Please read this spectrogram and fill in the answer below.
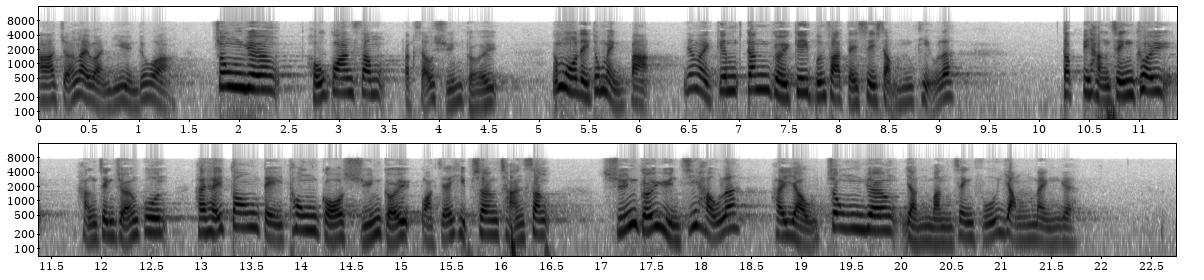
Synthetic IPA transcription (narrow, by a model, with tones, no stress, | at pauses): ʔaː˨˧t͡ʃœː˨˥ŋlɐ˨˧jwɐ˨˩njiː˨˧jy˨˩nt̪o˥wa̰ː˨˩ | t͡sʊ˥ŋjœː˥ŋho˨˥wkʷaː˥nsɐ˥mt̪ɐ˨k̚sɐ̰˨˥wsyː˨˥nkɵ˨˥ɥ | kɐ˨˥mŋɔː˨˧t̪e˨jt̪o˥wmɪ˨˩ŋpa̰ː˨˧k̚ | jɐ˥nwɐ˨jkɐ˥nkɵ˧ɥke˥jpuː˨˥nfaː˧t̚t̪ɐ˨jse˧jsɐ˨p̚m̩˨˧˦t̪ʰḭː˨˩wlɛː˥ | t̪ɐ˨k̚piː˨t̚ɦɐ˨˩ŋt͡sɪ˧ŋkʰɵ˥ɥ | hɐ˨˩ŋt͡sɪ˧ŋt͡ʃœː˨˥ŋkuː˥nhɐ˨jɦɐ˨˥jt̪ɔː˥ŋt̪e˨jt̪ʰʊ˥ŋkɔː˧syː˨˥nkɵ˨˥ɥwaː˨k̚t͡sɛː˨˥ɦiː˧p̚sœː˥ŋt͡sʰa̰ː˨˥nsɐ˥ŋ | syː˨˥nkɵ˨˥ɥjyː˨˩nt͡siː˥ɦɐ˨wlɛː˥hɐ˨jːɐ˨˩wt͡sʊ˥ŋjœː˥ŋjɐ˨˩nmɐ˨˩nt͡sɪ˧ŋfuː˨˥jɐ˨mːɪ˨ŋkɛ˧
